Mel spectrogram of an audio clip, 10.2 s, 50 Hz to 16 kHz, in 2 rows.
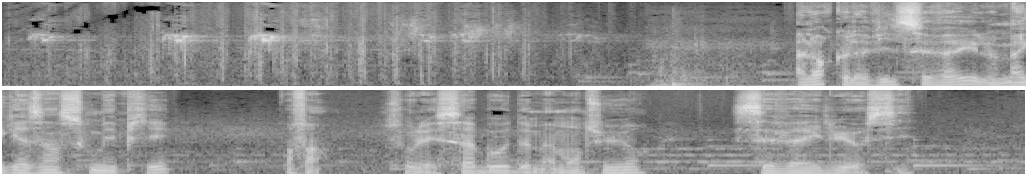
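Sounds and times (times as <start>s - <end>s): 
small sparrows chirping: 0.0s - 3.2s
low dull thump: 3.2s - 4.1s
speech: 4.0s - 9.8s.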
